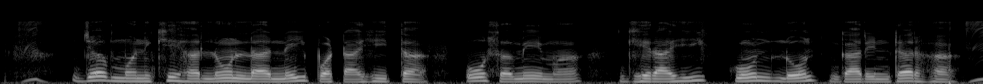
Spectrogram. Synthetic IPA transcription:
d͡ʒəbmənkʰeɦəloːnlənəĩpəʈaːɦit̪a | oːsəməmã | ɡʱeɾaːɦikoːnloːnɡaːɾəɳʈəɾɦɛ

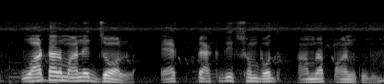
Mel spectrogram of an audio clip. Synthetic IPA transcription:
waʈaɾmaned͡ʑɔl | ɛk̚pɾakd̪ikʃɔmpod̪amɾapankoɾi

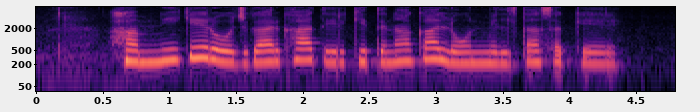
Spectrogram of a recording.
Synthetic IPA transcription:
hɐmnikeɾoːd͡ʒɡaːɾkʰaːt̪ɪɾkɪt̪nakaloːnmɪlt̪asɐke

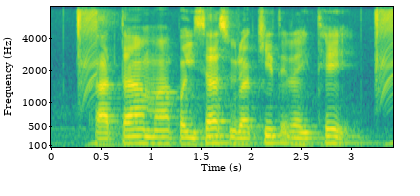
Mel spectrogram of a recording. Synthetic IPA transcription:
kʰat̪amãpəjsasuɾəkʃit̪ɾəɦit̪ʰe

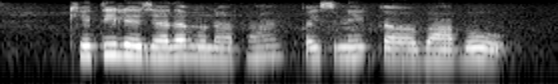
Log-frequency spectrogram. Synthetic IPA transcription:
kʰeːt̪ilezjaːd̪amʊnaːpʰakəɪsnekabaːboː

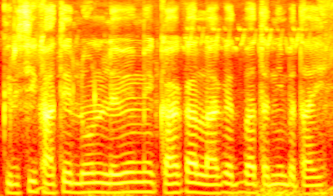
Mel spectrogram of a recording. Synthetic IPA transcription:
kɾɪsikʰaːt̪ɪɾloːnleːʋẽmẽkãːkalaːɡət̪̚bat̪nĩbɐt̪aːiː

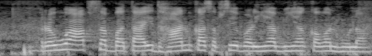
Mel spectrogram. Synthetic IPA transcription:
ɾɐuaaːpsɐbːɐt̪aːid̪ʱaːnkasɐbsebɐɽ̤ijãbijãkɐʋənɦoːlaː

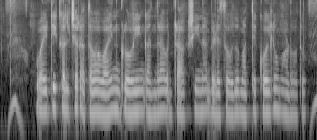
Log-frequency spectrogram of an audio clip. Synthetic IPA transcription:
ʋɐjʈikɐlt͡ʃɐɾɐt̪ʰɐʋaːʋɐjnɡɾoːiŋɡɐnd̪ɐɾɐɖɾaːkʂiːnɐbɛɭesoːd̪umɐt̪ːekojlumaːɽoːd̪u

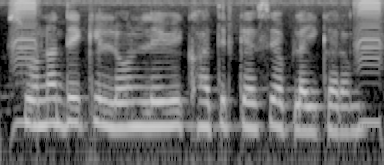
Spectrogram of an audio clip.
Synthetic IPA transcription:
soːnad̪eːkeloːnleːʋekʰaːt̪ɪɾkɛːseɐplaːikəɾəm

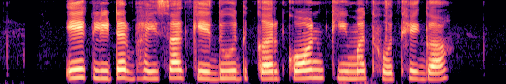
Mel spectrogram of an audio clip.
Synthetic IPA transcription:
eːkliːʈəɾbʱəɪsaked̪uːd̪ʱkəɾkɔːnkiːmət̪hoːt̪ʰeːɡaː

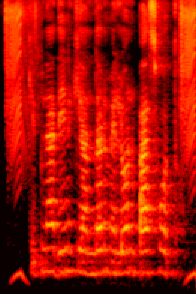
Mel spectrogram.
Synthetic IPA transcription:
kɪt̪nad̪ɪnkeɐ̃nd̪əɾmẽloːnpaːsɦoːt̪

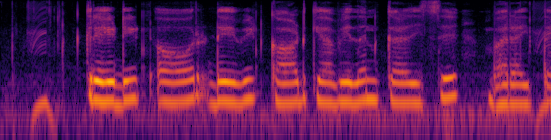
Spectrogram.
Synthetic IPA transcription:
kɾeːɖɪʈɔːɾɖeːʋɪʈkaːɾɖkeaːʋeːd̪ənkəsebʱɐɾaːit̪e

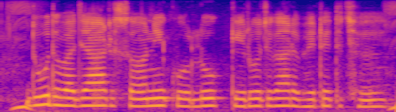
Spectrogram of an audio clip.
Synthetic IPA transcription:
d̪ud̪ʱbəd͡ʒaɾsənikolokːeɾod͡ʒɡaɾbʱeʈɛt̪t͡ʃʰɛ

